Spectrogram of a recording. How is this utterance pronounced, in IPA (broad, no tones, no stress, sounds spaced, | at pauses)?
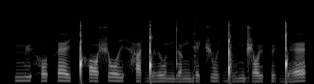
m y h o θ ɛ i̯ ǃʰ ɔ ʃ o i̯ h a ɡ͡ǃ ø u̯ n d œ ŋ ɡ e t͡ʃ u y̯ ɡ͡ǃ u n d͡ʒ ɔ y̯ θ y ɡ͡ǃ ɛ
